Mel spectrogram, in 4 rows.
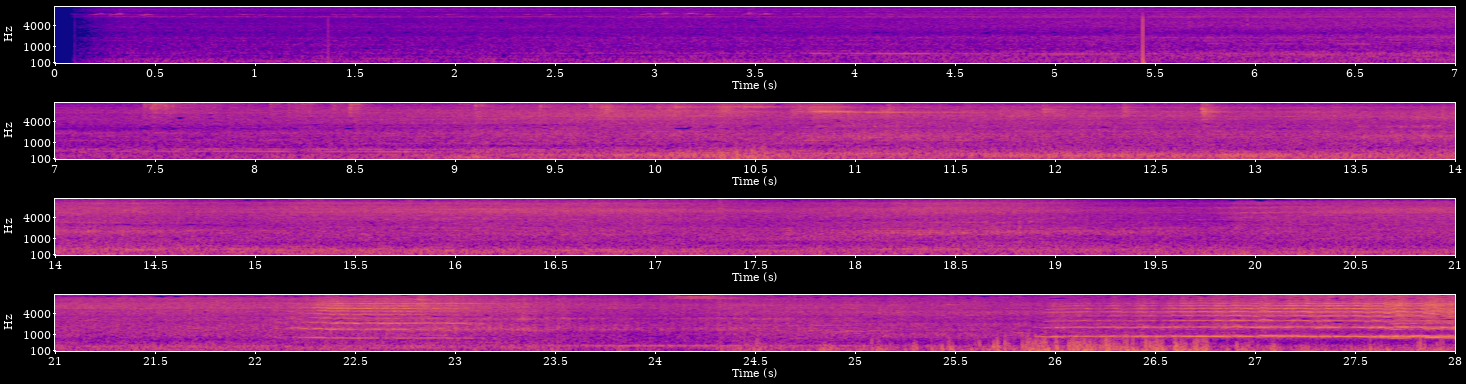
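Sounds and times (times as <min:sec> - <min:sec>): train engine and wheel rumble: 0:00.2 - 0:28.0
short train horn toot: 0:22.1 - 0:24.6, 0:25.8 - 0:28.0.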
